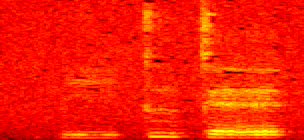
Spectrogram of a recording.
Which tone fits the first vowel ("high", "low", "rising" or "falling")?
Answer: low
